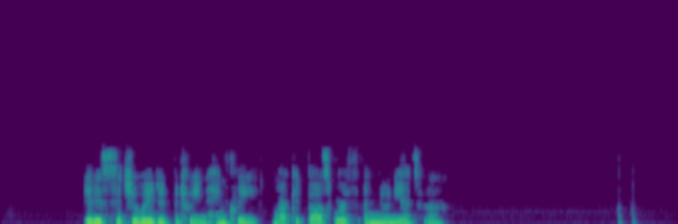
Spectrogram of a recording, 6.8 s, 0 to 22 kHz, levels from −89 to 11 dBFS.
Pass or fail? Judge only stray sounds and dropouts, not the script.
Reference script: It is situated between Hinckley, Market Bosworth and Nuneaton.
pass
